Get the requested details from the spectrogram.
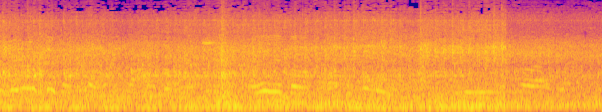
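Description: A tractor engine rumbles past on a street.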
